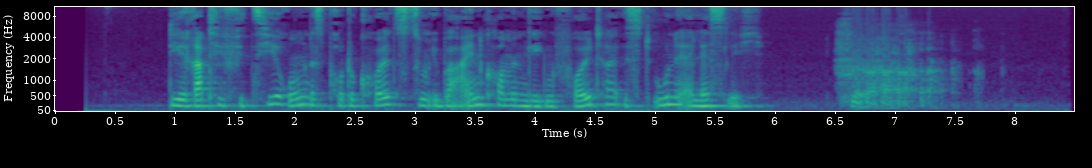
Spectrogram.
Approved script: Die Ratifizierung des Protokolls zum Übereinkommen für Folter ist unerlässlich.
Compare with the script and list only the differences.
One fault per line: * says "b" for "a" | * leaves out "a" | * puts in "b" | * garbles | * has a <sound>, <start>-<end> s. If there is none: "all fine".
* says "gegen" for "für"
* has a laugh, 6.4-8.0 s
